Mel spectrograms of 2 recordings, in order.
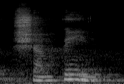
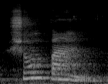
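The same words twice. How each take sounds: First: The word has an English pronunciation. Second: The word has a French pronunciation. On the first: "In English, we pronounce it as" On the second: "In French, we pronounce it as"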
